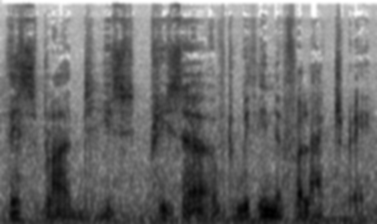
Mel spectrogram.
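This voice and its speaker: Old wise male mage, slow and deliberate, gravelly, fatherly, fantasy game dialogue, faint background noise. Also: extremely low pitch, expressive, fairly bright tone, heavily acted. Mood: solemn, kindly. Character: elderly male head mage, wry, patient, fatherly. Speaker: video game character. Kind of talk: measured video game dialogue acting.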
